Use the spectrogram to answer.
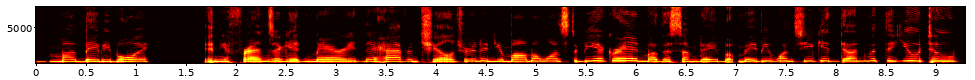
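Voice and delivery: high, pleading mother's voice; mom voice. Retold or imitated.

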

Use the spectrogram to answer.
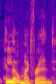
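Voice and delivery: half-joking impression of a YouTuber's accent; [name]'s terrible accent. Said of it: "It's a terrible accent".

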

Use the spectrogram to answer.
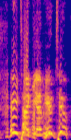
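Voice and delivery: high-pitched imitation of a friend calling out; mock cheery call. Co-host voicing the player turning up to interrupt, mock cheery call. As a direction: butt in brightly, voice pushed way up.

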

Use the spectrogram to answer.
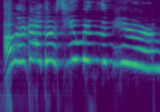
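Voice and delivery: very high, squeaky cartoon bat voice; squeaky mock bat panic; panicking bats. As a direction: squeal it like a tiny frantic bat.

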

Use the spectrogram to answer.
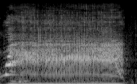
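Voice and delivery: imitated crowd holler; loud yell. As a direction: yell like you're winning a loudness contest. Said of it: "the loudest person here gets some".

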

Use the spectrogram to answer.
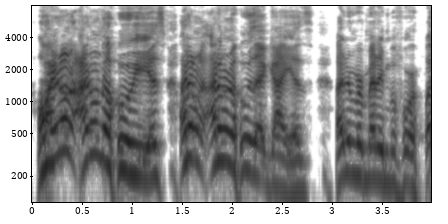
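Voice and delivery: high, loud defensive protest; grandma denying she knows the handsome man; flustered denial. Retold or imitated. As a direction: deny it too fast.

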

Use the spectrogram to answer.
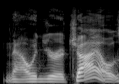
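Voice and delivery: ordinary talk

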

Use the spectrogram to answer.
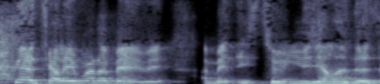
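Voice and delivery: loud, high-pitched retold boast; mock excitement. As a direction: imitate someone bursting to spread the story. Acts out the American guy's excited boast.

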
